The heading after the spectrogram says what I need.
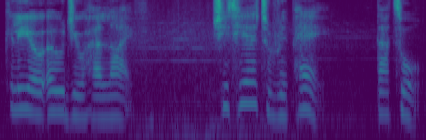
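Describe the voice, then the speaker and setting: An actress voicing a composed, authoritative woman intelligence agent in a video game, speaking in a measured, guarded, formal way. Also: mid-range voice, a little mellow, slight background noise, natural voice. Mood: calm, guarded. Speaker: player character in a video game. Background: music.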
